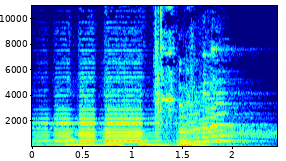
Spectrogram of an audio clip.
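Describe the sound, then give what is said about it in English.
A horn honks repeatedly in quick, rhythmic bursts, loud, the blasts varying slightly in pitch almost like a tune, ending with a longer, sliding honk: cartoon character Dr. Scratchansniff honking his horn to make his own song. “Scratch starts to make his own song by uh, honking his horn uh, repetitively, uh, annoying doctor, uh, annoying plots.”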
